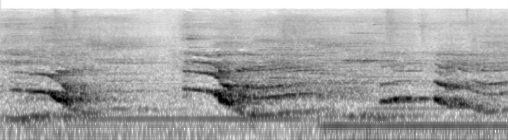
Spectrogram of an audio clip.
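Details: Felix the greyhound singing: three drawn-out, falling whining howls that each slide down from a high pitch, separated by short pauses, over a steady low hum.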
